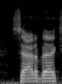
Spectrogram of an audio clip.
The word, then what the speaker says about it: Sativex: its homegrown cannabis going into its licensed drugs, Sativex. Is I pronouncing that right, Mike? Yeah. Sativex, and epilepsy drug, Epidiolex.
